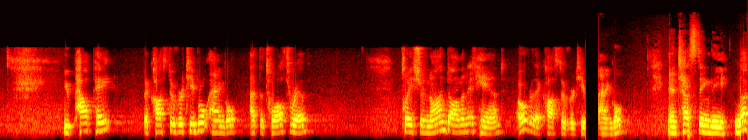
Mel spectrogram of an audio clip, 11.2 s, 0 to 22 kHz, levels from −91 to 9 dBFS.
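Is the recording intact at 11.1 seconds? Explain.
Yes, at 11.1 seconds the audio is intact, with no dropout, click, distortion or other fault heard at that moment.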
